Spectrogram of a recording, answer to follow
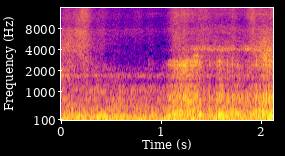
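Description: Faint rustle of a cotton crop top being pulled up and off over the head, growing louder about halfway through.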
